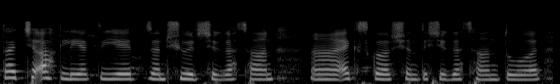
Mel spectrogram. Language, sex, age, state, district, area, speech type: Kashmiri, female, 18-30, Jammu and Kashmir, Bandipora, rural, spontaneous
